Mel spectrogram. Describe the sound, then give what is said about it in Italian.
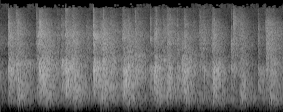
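An audience applauds a band at a live event where the crowd votes by clapping. Dense, loud clapping swells in a steady rhythmic pulse throughout. “Ma adesso voglio un bel applauso per Rocktown!”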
